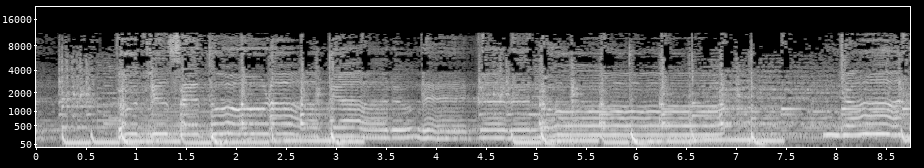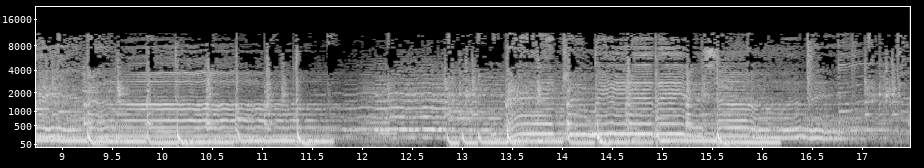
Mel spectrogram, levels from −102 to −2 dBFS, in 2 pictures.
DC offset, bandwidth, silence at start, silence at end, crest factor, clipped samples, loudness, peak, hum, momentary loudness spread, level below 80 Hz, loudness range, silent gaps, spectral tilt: under 0.1%; 11.5 kHz; 0 s; 0 s; 16 dB; under 0.1%; -18 LUFS; -2 dBFS; none; 7 LU; -32 dBFS; 2 LU; none; -5 dB/octave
